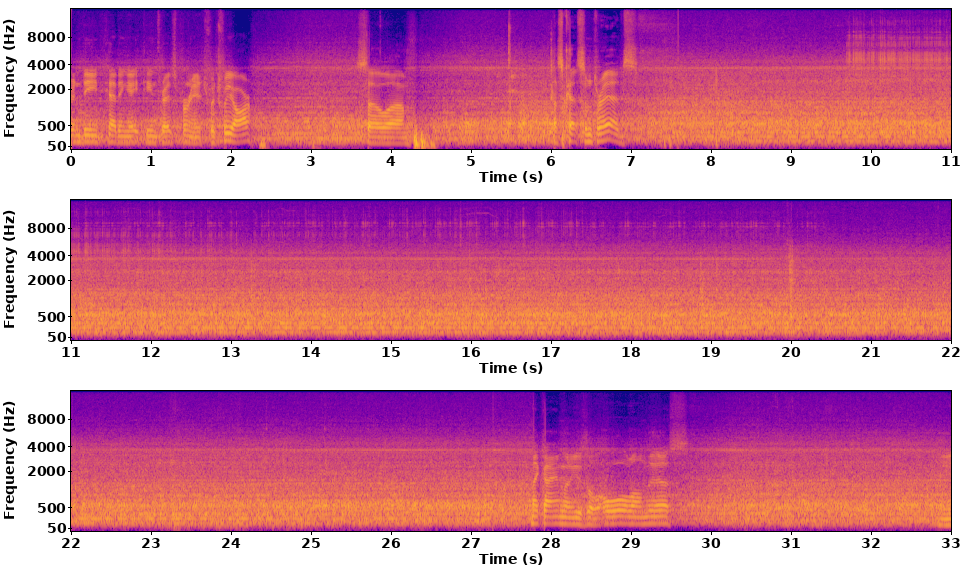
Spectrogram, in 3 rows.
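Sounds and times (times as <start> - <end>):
metal lathe geared hum: 7.4 - 27.8.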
